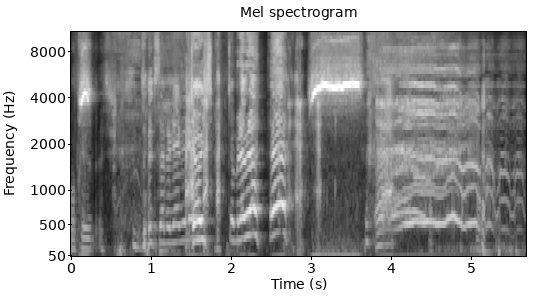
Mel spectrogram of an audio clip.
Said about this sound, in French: J'adore siffler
